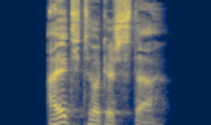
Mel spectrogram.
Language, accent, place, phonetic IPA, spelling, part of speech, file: German, Germany, Berlin, [ˈaltˌtʏʁkɪʃstɐ], alttürkischster, adjective, De-alttürkischster.ogg
- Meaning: inflection of alttürkisch: 1. strong/mixed nominative masculine singular superlative degree 2. strong genitive/dative feminine singular superlative degree 3. strong genitive plural superlative degree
